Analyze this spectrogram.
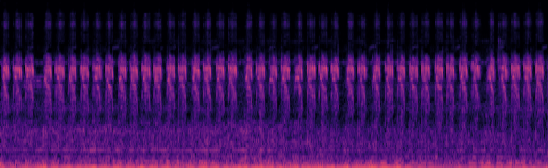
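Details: Nestling kingfishers clamouring for food from their parent, producing a continuous stream of quick scratchy buzzing notes over a noticeable low rumbling background.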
